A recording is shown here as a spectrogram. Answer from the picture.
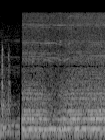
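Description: Brushless motors and propellers of a hand-built hexacopter hovering in GPS position hold: a steady hum of several fixed tones that starts suddenly about half a second in.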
